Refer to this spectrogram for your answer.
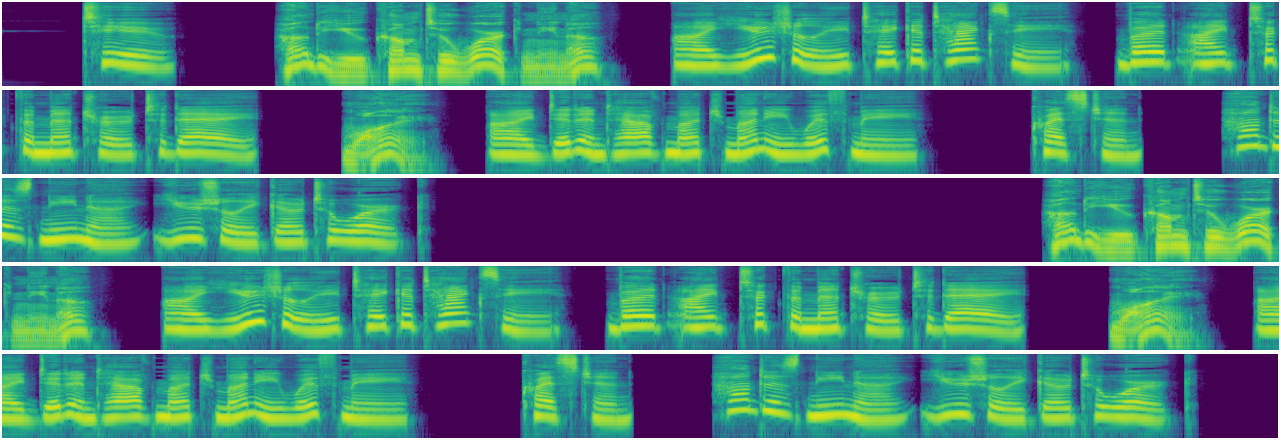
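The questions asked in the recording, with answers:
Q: Question, how does Nina usually go to work?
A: By taxi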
